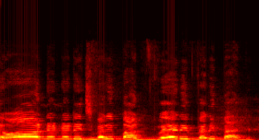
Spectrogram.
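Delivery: put-on lamenting parent in an Indian accent. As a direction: tut it with an Indian lilt. Indian parent act continues.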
